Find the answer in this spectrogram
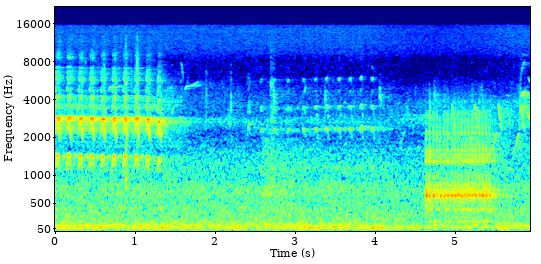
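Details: A Northern flicker on a warm, clear spring day, April 28, 2014, gives a short burst of quick repeated notes lasting just over a second. Faint scattered chirps and a harsh, low buzzy burst follow near the end.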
